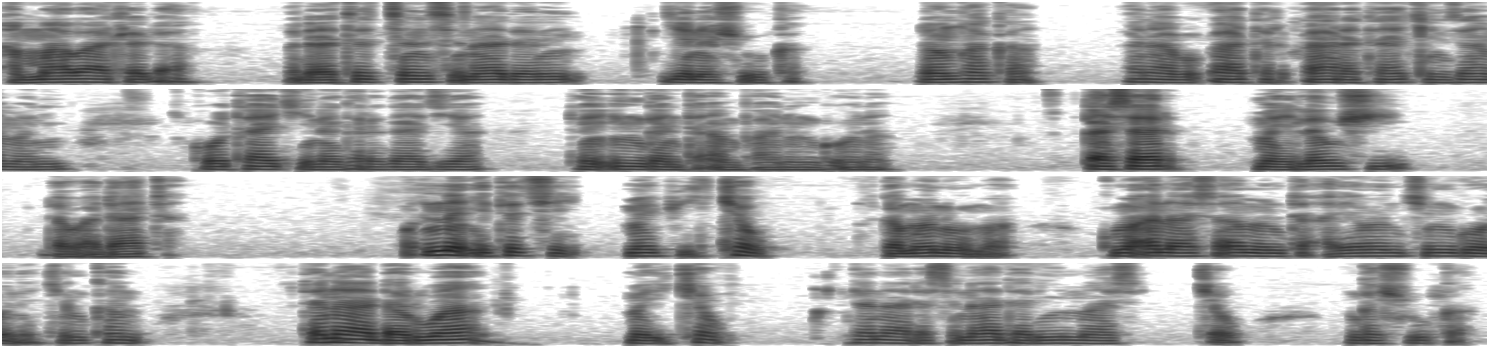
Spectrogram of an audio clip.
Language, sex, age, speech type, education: Hausa, male, 30-45, spontaneous, tertiary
